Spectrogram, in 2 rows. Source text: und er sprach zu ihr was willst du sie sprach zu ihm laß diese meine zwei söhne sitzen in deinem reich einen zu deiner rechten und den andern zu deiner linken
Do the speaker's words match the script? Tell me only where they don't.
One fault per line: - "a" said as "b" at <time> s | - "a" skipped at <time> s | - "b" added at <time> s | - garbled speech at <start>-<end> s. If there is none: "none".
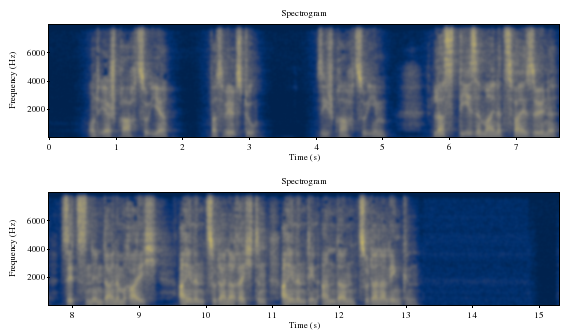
- "und" said as "einen" at 11.1 s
